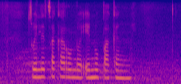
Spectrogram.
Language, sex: Tswana, female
